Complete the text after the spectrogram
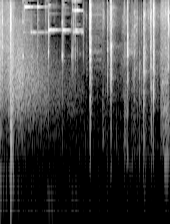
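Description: A rifle's mechanism clicks.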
